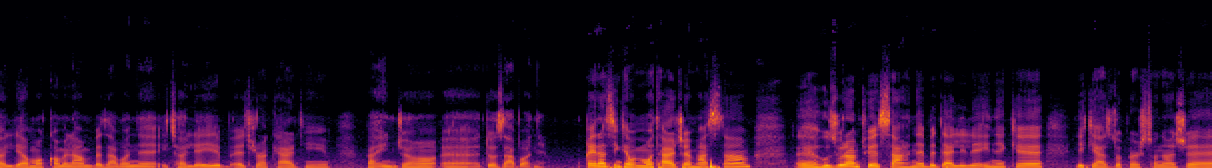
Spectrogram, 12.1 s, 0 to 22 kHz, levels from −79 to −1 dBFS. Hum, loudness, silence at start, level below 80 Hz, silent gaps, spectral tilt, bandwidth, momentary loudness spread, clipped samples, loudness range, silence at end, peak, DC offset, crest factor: none; -24 LUFS; 0 s; -48 dBFS; none; -4.5 dB/octave; 14 kHz; 10 LU; under 0.1%; 7 LU; 0 s; -4 dBFS; under 0.1%; 20 dB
